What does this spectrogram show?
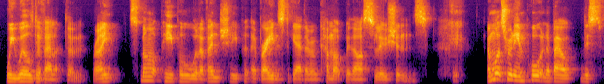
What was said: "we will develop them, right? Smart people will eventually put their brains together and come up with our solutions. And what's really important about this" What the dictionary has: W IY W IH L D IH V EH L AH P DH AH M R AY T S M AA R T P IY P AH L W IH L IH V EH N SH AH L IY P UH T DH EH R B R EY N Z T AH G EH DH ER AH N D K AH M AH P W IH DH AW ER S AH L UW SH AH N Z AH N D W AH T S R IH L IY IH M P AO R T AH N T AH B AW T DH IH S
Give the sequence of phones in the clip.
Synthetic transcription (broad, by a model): W IY W IH L D IH V EH L AH P DH AH M R AY T S M AA T P IY P AH L W IH L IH V EH N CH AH L IY P UH T DH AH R B R EY N Z T AH G EH DH ER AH N K AH M AH P W IH DH AW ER S AH L UW SH AH N Z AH N W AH T S R IH L IY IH M P AO T N T AH B AW T DH IH S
